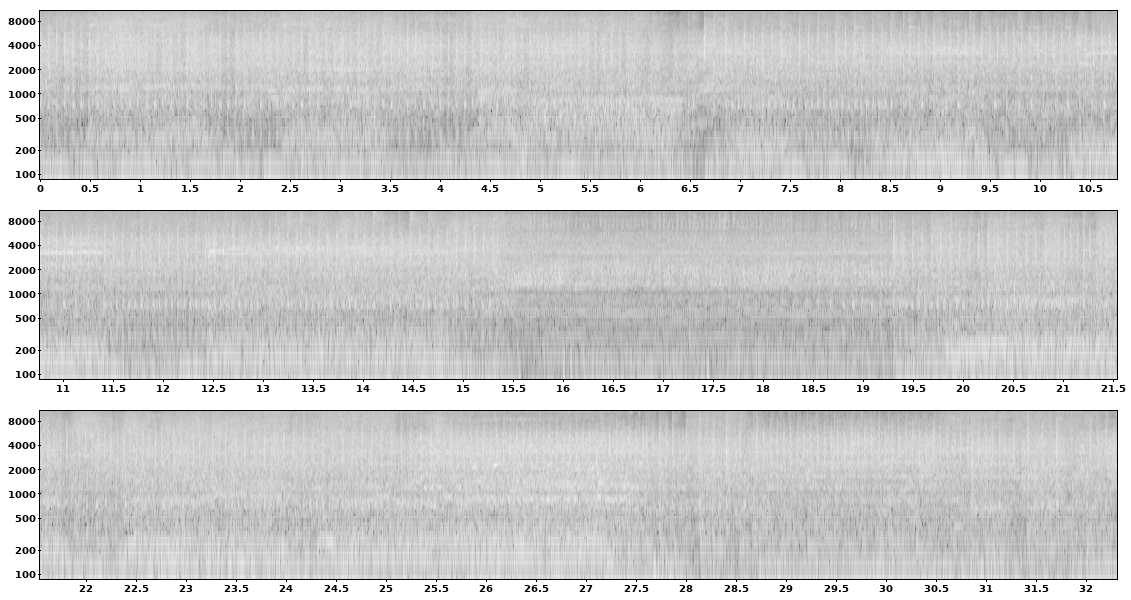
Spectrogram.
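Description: Loud, dense brutal death metal / goregrind track. In the middle there is a stretch of a few seconds of sustained, held notes before the full band texture returns.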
